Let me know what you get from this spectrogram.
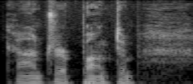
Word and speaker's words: Contrapunctum: No, it's O-O-O. Thank you, Josh. That was C-O-N. – C-O-N. Thank you. T-R-A-P-U-N-C-T-U-M. Contrapunctum.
